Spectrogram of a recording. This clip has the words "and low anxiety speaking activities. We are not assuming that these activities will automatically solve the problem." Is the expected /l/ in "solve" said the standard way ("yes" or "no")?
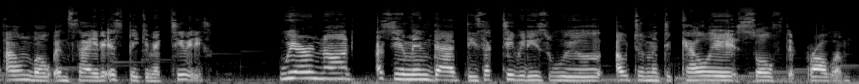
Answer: yes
